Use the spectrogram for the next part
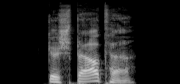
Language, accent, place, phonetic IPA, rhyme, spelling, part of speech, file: German, Germany, Berlin, [ɡəˈʃpɛʁtɐ], -ɛʁtɐ, gesperrter, adjective, De-gesperrter.ogg
- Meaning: inflection of gesperrt: 1. strong/mixed nominative masculine singular 2. strong genitive/dative feminine singular 3. strong genitive plural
